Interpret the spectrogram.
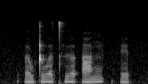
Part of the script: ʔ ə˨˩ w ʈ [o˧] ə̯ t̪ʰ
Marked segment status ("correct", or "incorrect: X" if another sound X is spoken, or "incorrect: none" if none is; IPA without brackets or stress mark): incorrect: u˧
